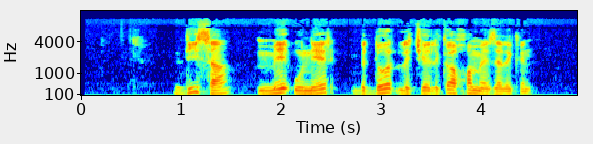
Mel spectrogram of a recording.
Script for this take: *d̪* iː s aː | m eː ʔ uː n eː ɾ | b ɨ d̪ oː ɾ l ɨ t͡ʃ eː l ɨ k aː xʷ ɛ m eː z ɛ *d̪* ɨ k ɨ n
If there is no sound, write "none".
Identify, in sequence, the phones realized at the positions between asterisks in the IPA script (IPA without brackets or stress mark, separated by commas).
d̪, d̪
